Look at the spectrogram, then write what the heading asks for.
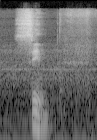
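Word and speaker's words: שׂין: 이게 래쉬다라고 하는 것이고, 이거는 R 발음으로 표기를 하시면 되겠습니다. 그 다음에 이게 쉰, 신이라고 하는 두 글자인데요. 자, 쉰, 신.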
